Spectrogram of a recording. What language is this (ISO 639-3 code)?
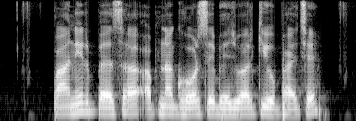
mag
